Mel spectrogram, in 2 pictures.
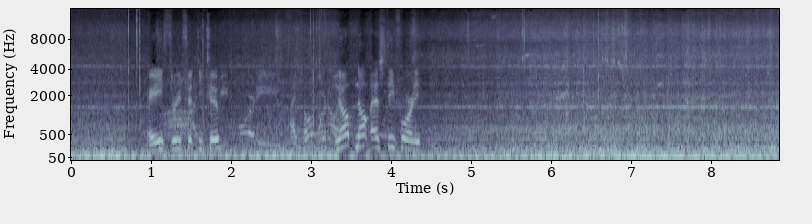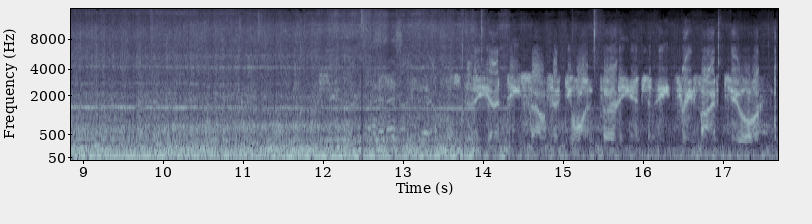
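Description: A train horn blares loudly, bending in pitch.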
